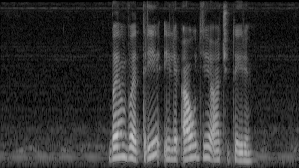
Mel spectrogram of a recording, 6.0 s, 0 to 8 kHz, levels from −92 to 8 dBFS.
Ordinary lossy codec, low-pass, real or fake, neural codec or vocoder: none; none; real; none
